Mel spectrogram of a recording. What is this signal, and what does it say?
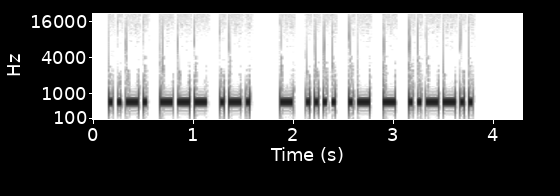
Morse code, heard as a keyed tone, about 28 wpm, 700 Hz. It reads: FOR THAT?
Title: Sentences from Top 1000 Words - Review Part 6 - 28wpm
